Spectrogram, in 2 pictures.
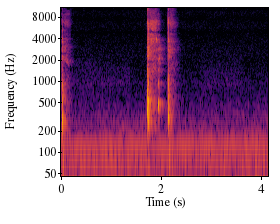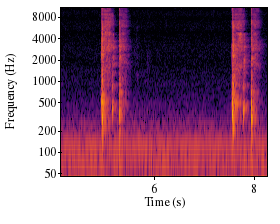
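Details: Adult with asthma: three pairs of short, harsh double coughs, about seven in all, with quiet gaps and a low room hum; an inhaler may be audible. Asthma cough.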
